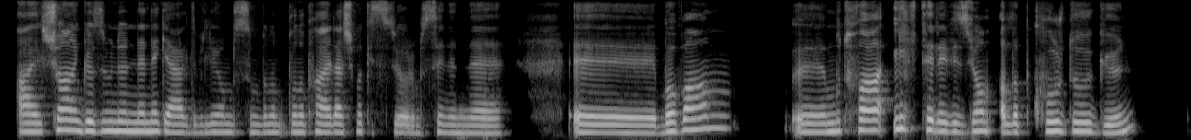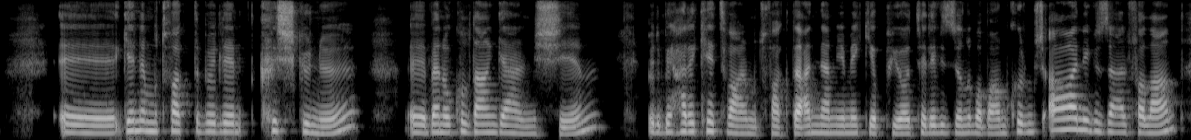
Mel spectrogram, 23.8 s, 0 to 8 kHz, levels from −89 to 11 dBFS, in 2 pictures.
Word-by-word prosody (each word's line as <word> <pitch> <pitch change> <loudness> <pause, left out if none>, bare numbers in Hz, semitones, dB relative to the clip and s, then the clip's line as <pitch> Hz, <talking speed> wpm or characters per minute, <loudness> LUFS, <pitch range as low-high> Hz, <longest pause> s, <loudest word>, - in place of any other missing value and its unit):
Ay! 185 0 0
Şu 220 +5 0
an 215 -2 +1
gözümün 205 0 +2
önüne 195 -1 +3
ne 200 - +2
geldi 175 -3 -2
biliyor 180 +2 -5
musun? 175 0 -5
Bunu 175 0 -6
bunu 180 -1 -3
paylaşmak 180 0 -3
istiyorum 90 - -2
seninle. 160 -1 -4 0.7
Eee, 165 -2 +2
babam, 235 - +1 0.6
ııı, 180 0 0
mutfağa 215 +3 +2
ilk 250 +1 0
televizyon 195 -1 +1
alıp 180 0 -1
kurduğu 195 -2 +1
gün 170 - -2 1.1
eee, 160 -2 +3
gene 205 0 +4
mutfakta, 195 -1 0
böyle, 185 -1 0
kış 210 0 +1
günü, 180 - -1 0.5
eee, 170 -2 +3
ben 180 0 +3
okuldan 175 0 +1
gelmişim, 155 - -2 0.5
böyle, 175 -1 -2
bir 180 - +3
hareket 190 +1 0
var 155 -2 +2
mutfakta 150 0 +1
annem 165 +1 0
yemek 160 0 -3
yapıyor, 150 -1 +1
televizyonu 165 0 0
babam 155 -1 -1
kurmuş. 185 0 -3
"A! 235 +2 +5
Ne 230 -2 +3
güzel." 185 -4 -2
falan. 175 +6 0
180 Hz, 120 wpm, -23 LUFS, 165-195 Hz, 1.1 s, A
